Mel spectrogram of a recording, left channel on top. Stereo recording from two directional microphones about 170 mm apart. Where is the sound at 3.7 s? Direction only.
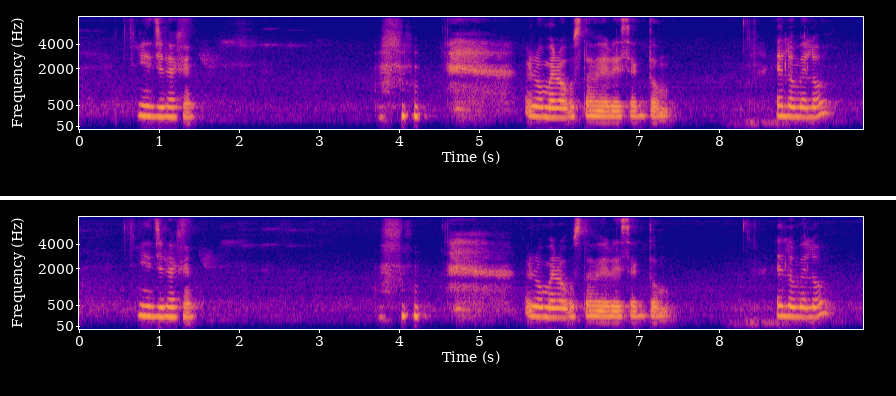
10° right (ahead or behind).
